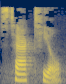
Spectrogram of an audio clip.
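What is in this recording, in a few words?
"stacked heel", English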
